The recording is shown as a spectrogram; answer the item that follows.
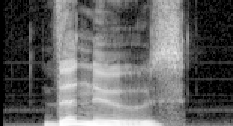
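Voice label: "the news", English, male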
